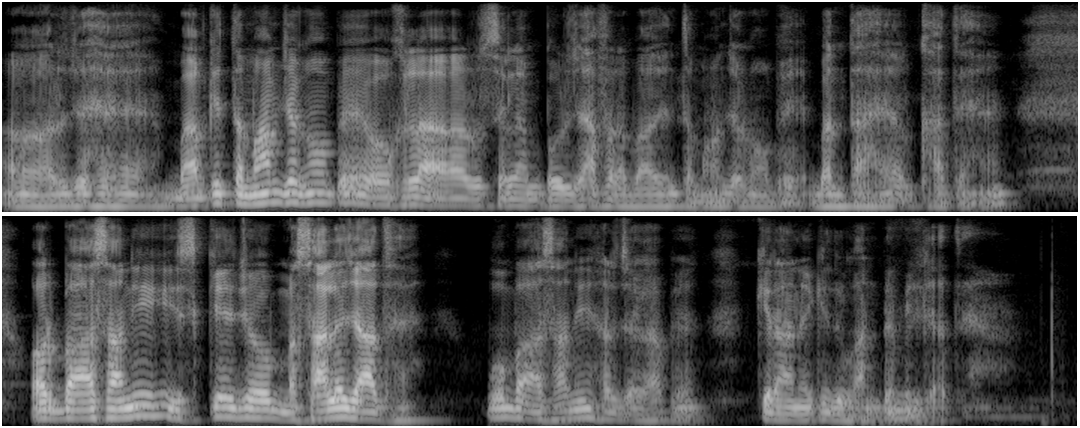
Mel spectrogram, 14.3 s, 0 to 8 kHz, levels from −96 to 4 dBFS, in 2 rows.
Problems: none marked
